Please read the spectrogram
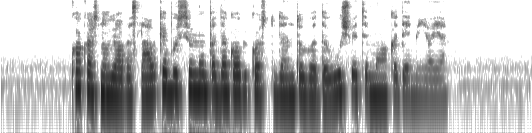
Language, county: Lithuanian, Klaipėda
